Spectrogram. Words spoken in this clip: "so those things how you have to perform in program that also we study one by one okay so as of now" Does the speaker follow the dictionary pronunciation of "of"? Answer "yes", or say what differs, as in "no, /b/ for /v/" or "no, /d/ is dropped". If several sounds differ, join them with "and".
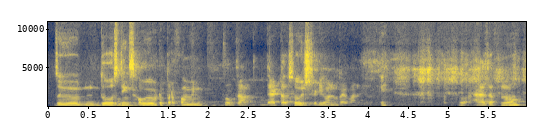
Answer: no, /p/ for /v/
